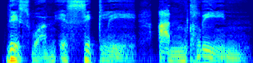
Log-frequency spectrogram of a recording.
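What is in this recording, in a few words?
Hello, Vo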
